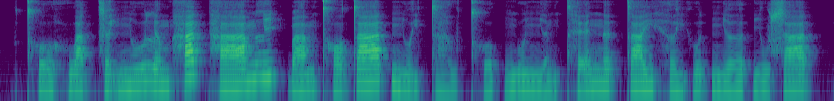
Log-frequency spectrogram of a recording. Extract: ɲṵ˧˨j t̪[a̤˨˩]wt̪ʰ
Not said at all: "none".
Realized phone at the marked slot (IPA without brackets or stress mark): a̤˨˩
